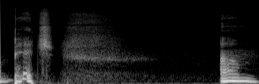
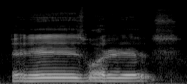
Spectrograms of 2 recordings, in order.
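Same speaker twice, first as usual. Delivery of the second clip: slow, softer, stretched-out words; drawn-out repeat; 6 dB quieter, much slower than usual. Real, not acted. Streamer resigned to his hurting throat, dragging the words out slowly. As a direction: drag out IS, letting it sink.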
